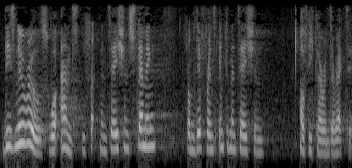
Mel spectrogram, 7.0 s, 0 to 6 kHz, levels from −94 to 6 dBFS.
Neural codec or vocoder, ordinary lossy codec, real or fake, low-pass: none; Opus, 64 kbps; real; 5.4 kHz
